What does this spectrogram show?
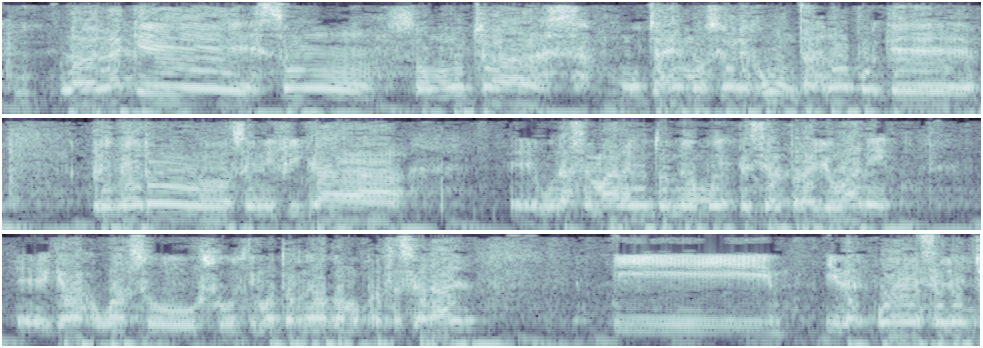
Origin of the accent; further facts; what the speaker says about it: Ecuador; ser un torneo profesional, un evento de esta magnitud en Ecuador. Nunca tuve la suerte de jugar un ATP en mi país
